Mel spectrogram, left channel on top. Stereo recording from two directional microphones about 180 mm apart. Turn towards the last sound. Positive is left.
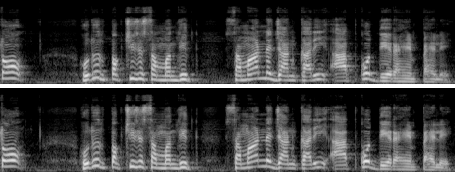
turn(degrees=-25)  # may be behind; listen again after turning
